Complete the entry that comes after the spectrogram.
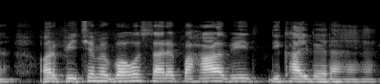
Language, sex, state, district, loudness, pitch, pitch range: Hindi, male, Jharkhand, Ranchi, -17 LUFS, 140 Hz, 125-145 Hz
